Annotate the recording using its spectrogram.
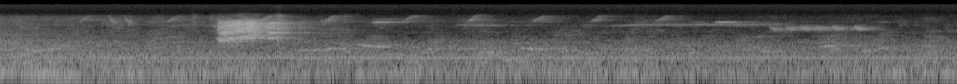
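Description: Faint background bird calls: short high chirps repeating about twice a second, with a brief trill near the end, over a steady low hum. A short noisy rush about three seconds in is the loudest sound.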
